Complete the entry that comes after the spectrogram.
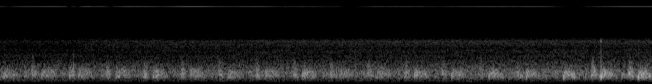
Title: Sonoline B Fetal Doppler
